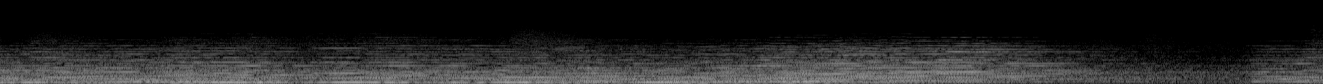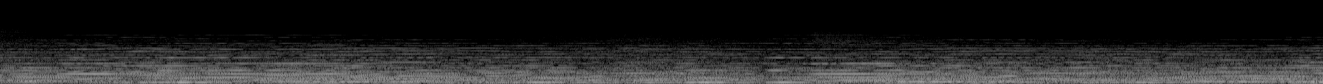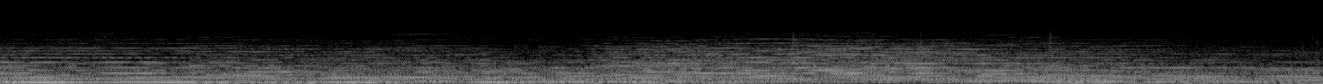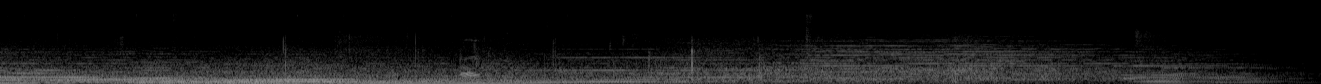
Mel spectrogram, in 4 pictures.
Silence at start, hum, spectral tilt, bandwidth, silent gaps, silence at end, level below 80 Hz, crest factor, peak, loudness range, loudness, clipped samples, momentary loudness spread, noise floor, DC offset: 0 s; none; -9 dB/octave; 10.5 kHz; none; 0.45 s; -48 dBFS; 14 dB; -18 dBFS; 10 LU; -34 LUFS; under 0.1%; 12 LU; -62 dBFS; under 0.1%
